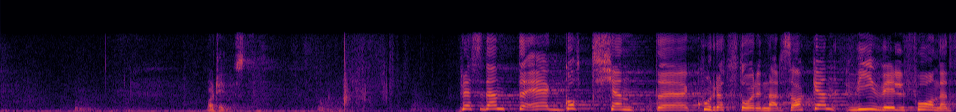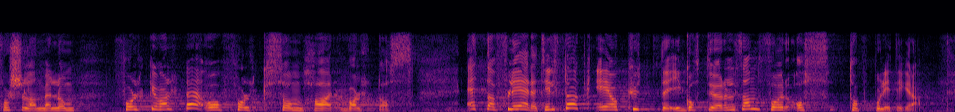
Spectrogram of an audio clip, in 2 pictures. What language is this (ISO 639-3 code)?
nor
